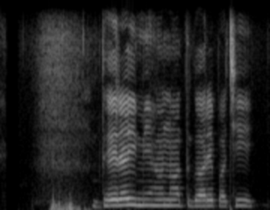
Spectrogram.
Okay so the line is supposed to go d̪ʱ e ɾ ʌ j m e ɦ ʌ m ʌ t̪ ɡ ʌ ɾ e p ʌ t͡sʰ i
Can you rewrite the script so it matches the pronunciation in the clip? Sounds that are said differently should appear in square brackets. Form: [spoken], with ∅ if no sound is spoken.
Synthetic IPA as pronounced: d̪ʱ e ɾ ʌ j m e ɦ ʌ [n] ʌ t̪ ɡ ʌ ɾ e p ʌ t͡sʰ i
